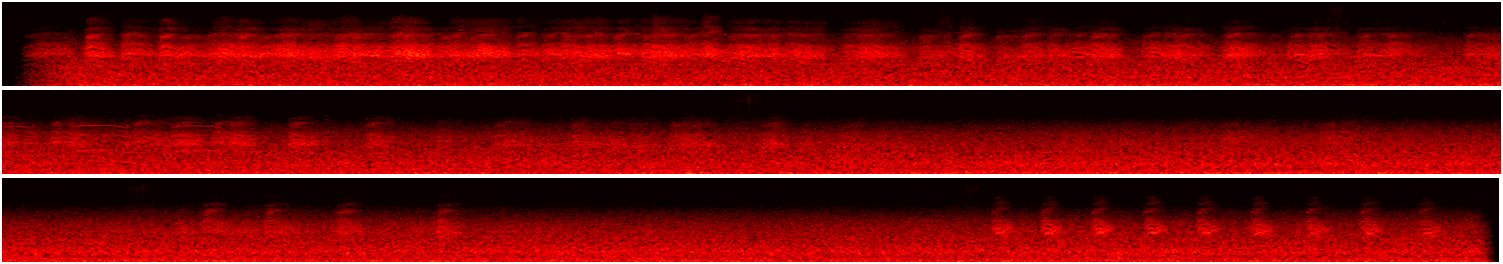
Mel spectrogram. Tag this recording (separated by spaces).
birds crows morning river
